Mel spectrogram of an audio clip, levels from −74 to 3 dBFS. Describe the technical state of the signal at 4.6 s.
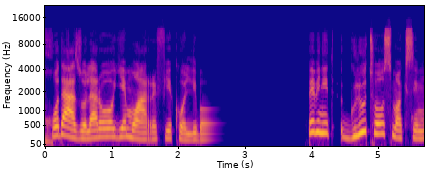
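At 4.6 s the signal is intact, with no audible fault at that moment.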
